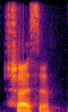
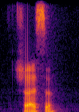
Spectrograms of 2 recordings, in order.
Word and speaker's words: Scheiße: So the book is called Scheiße, We're Going Up. Am I saying that correctly? – Scheiße. Yeah. Scheiße.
